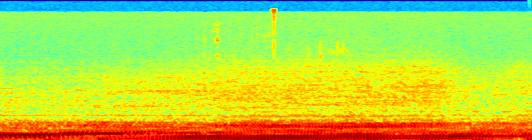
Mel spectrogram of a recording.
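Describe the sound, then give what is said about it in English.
Garbage trucks on trash day give off a faint, steady low engine rumble, with a slight swell of revving but no distinct beeps or clanks. “it's because of it being trash day, and there being trucks and noise all day”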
